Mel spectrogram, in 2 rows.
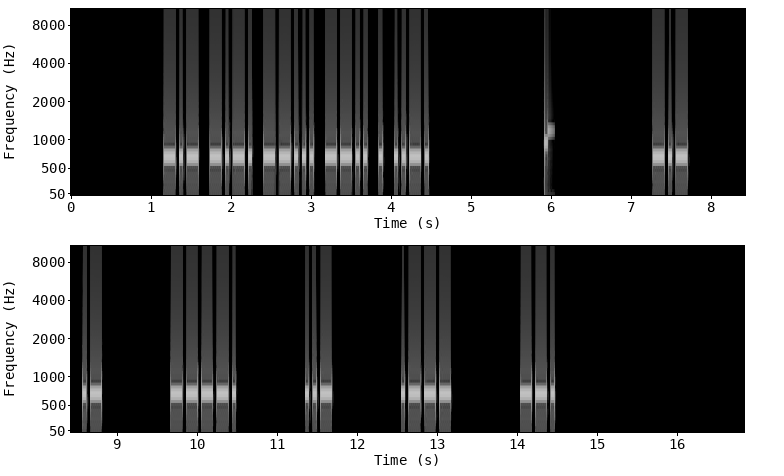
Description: Morse code, heard as a keyed tone, about 25 wpm, spaced as for 13 wpm, 700 Hz. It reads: KC7ZEF KA9UJG
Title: USA Call Signs - 6 Characters - 6x Character Spacing - 25wpm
